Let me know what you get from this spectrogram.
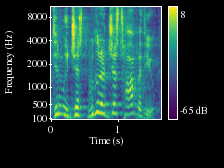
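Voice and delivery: high, fast exasperated protester voice; mocking a fed-up protester, high and fast; exasperated high mimic. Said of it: "They're like".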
